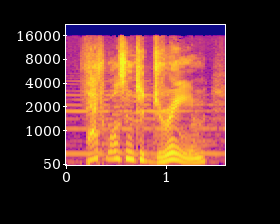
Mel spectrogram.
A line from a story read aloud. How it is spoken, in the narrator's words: said Mother Ferret soothingly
